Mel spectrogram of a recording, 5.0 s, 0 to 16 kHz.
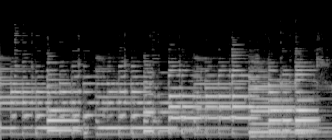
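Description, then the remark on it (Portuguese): Plucked string notes ring out clearly and overlap, the note E held sounding together with B, then the player lifts the fourth finger and places it for the next, lower note D. Moderately loud, with no talking. “Só depois eu tiro o dedo 4 e posiciono para a nota Ré.”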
